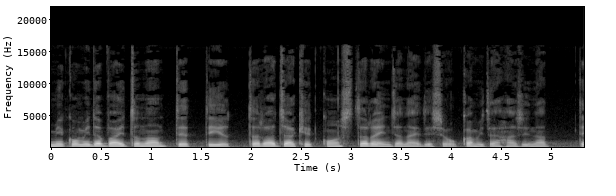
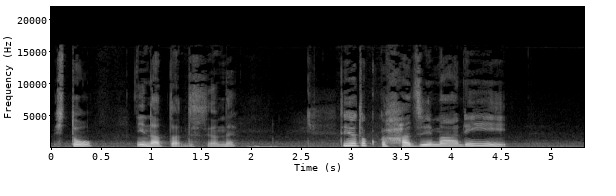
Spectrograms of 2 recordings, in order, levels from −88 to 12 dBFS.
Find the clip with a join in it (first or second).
second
